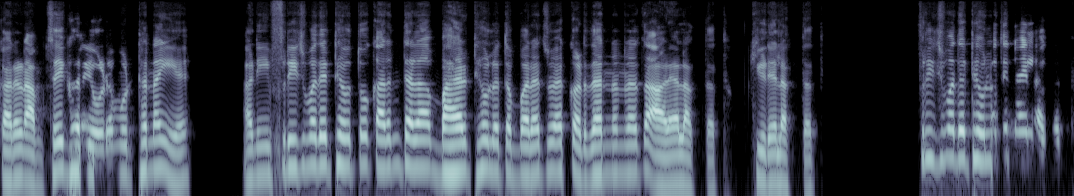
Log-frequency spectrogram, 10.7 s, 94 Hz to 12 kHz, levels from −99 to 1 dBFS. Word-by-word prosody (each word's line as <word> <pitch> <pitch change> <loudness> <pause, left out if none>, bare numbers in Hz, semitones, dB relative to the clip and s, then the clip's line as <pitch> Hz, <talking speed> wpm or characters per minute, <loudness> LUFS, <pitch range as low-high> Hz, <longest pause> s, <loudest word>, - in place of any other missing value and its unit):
कारण 145 0 +2
आमचंही 140 +6 +2
घर 170 0 -1
एवढं 160 0 -1
मोठं 165 +2 -4
नाहीये 160 -7 -2 0.6
आणि 155 +2 -4
फ्रीजमध्ये 195 +2 -1
ठेवतो 205 0 -1
कारण 190 0 +2
त्याला 190 -2 +5
बाहेर 170 +1 +7
ठेवलं, 180 0 -1
तर - - +2
बऱ्याच 160 +1 +1
वेळा 175 0 +1
कडधान्याला 165 +1 0
आळ्या 125 0 +6
लागतात, 115 -3 -4 0.4
किडे 135 -3 -2
लागतात. 115 -3 -5 1.1
फ्रीजमध्ये 240 +1 -1
ठेवलं, 225 -1 0
ते 255 - -6
नाही 230 0 -1
लागत - - -7
170 Hz, 145 wpm, -24 LUFS, 150-190 Hz, 1.1 s, बाहेर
